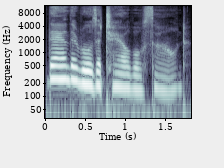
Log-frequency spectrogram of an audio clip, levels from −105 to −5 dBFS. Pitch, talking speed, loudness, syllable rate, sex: 180 Hz, 195 wpm, -16 LUFS, 5.3 syllables/s, female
